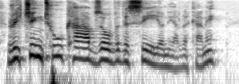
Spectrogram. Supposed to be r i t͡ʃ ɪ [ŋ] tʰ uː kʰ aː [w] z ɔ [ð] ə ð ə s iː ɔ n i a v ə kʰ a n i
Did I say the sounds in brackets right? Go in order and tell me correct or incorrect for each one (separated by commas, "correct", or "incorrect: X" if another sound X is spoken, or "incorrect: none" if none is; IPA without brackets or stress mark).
correct, incorrect: v, incorrect: v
